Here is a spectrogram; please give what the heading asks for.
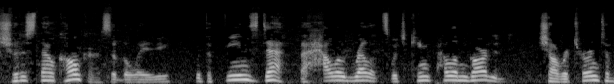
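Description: Noise suppressor artifacts run through the whole clip. The suppressor estimates which frequency bands hold only steady background and pulls them down frame by frame, here by about 18 dB. The room noise, which sits about 18 dB below the speech, drops away in the gaps and comes back up underneath the speech, so the background seems to breathe in and out with each phrase instead of staying constant.

Speech cut by the noise suppressor occurs from 0.84 to 1.25 s. Within that stretch the suppressor mistook part of the speech for noise and turned it down along with the background, by as much as about 13 dB at the deepest point. Around a third of a second of sound is affected, and the quieter parts come out faint and swallowed, as if they had been dipped under the noise floor.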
